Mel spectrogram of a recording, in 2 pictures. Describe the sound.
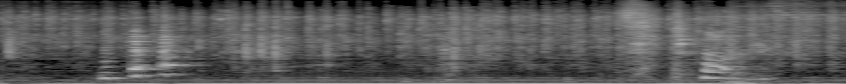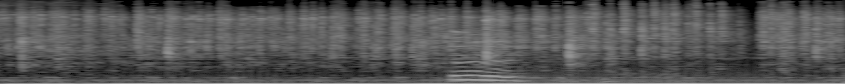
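Steady clicking of keystrokes on a mechanical keyboard with clicky switches runs throughout, fairly loud, with brief rising voice-like chirps breaking in a couple of times.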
